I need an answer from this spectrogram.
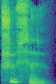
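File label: "trousseau", British English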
